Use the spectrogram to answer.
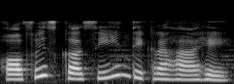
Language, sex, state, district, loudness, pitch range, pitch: Hindi, female, Madhya Pradesh, Bhopal, -16 LUFS, 230-305 Hz, 250 Hz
